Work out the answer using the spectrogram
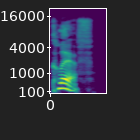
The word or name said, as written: cliff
